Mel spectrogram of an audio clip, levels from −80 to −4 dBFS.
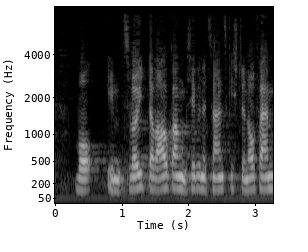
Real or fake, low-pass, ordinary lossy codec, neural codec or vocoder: real; 7.2 kHz; MP3, 32 kbps; none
